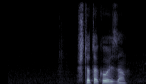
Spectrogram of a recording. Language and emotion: Russian, neutral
